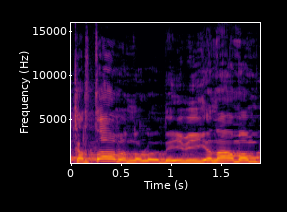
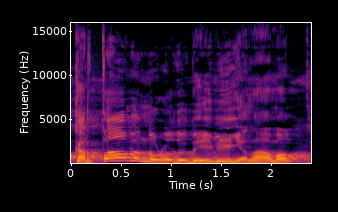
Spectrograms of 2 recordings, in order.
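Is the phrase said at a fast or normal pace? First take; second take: fast; normal. First: It is said quickly, at a hurried pace. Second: It is said at an ordinary, unhurried pace.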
